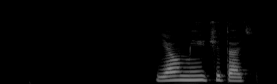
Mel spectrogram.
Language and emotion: Russian, neutral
